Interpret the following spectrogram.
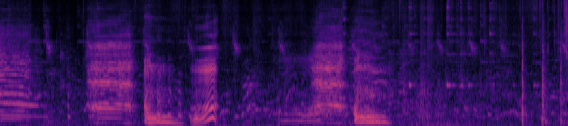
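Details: Sheep give wavering, nasal bleats, two or three in quick succession early on, then another cluster midway, followed by quieter sounds with sharp clicks, as people talk nearby.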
